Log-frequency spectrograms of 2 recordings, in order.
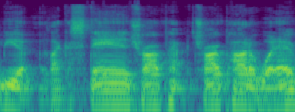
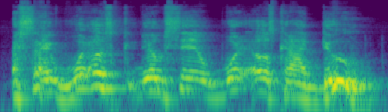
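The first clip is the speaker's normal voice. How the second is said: high-pitched, helpless questioning; exasperated pleading; 9 semitones higher than usual. Real, not acted. Vlogger at a loss about getting rid of flies, high exasperated plea.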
